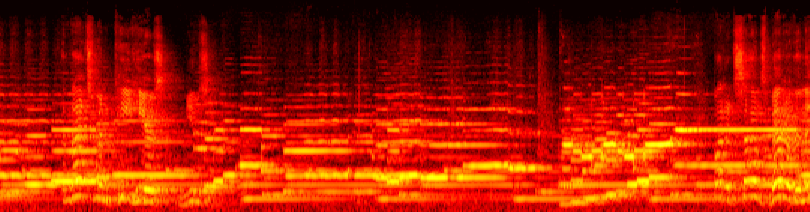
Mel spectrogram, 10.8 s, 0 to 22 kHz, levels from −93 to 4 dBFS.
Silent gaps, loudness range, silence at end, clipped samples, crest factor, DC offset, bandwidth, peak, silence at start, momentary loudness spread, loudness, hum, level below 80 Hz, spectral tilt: none; 5 LU; 0 s; under 0.1%; 14 dB; under 0.1%; 16.5 kHz; -12 dBFS; 0 s; 8 LU; -25 LUFS; none; -66 dBFS; -3.5 dB/octave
